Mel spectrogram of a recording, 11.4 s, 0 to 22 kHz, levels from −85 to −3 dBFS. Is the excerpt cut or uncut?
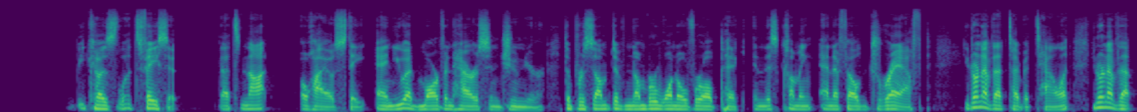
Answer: cut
